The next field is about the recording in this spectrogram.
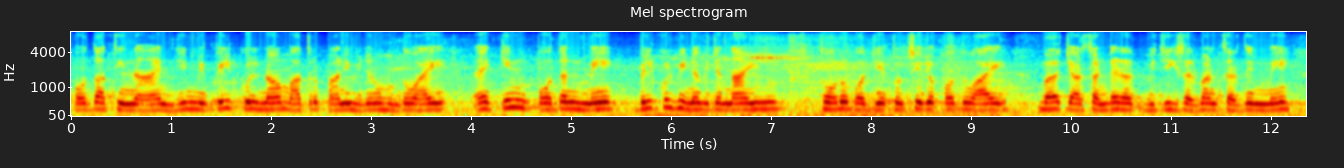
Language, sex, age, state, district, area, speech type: Sindhi, female, 60+, Delhi, South Delhi, urban, spontaneous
